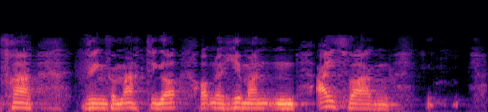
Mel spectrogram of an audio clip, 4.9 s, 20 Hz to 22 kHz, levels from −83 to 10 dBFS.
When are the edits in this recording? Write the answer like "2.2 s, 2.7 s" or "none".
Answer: 1.0 s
